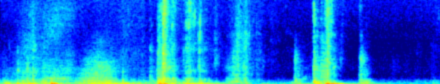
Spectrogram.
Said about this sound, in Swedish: Jag tror att det är någon som knackar på dörren på studion.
